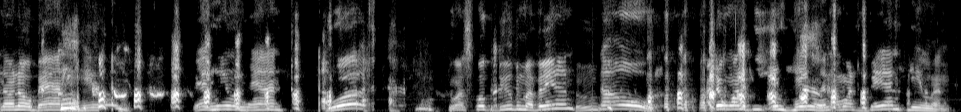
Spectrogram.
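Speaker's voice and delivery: put-on high, insistent, exasperated teen; exasperated kid. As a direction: correct the clerk, getting fed up.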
